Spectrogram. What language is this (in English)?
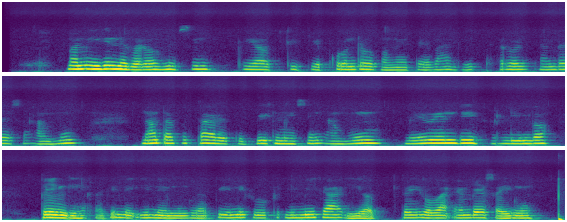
Kalenjin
